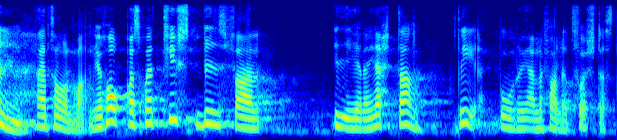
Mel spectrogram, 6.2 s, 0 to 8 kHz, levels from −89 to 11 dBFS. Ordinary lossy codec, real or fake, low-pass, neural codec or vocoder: none; fake; 7.2 kHz; codec, 16 kHz, 2 kbps, FreqCodec, larger model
